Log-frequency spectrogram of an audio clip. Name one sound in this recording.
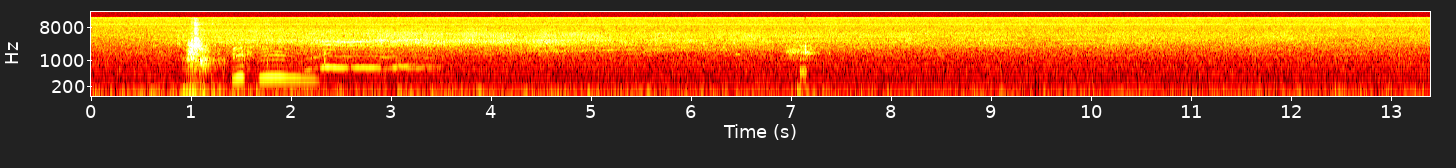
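A zip line pulley whirs along a cable and fades into the distance.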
